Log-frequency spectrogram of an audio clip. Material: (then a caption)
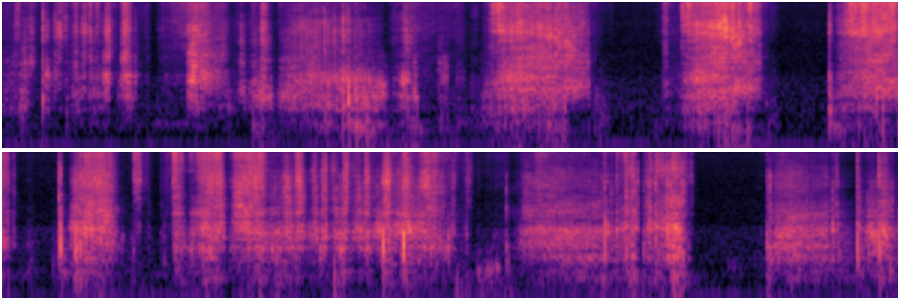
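Plastic. Fingernails and fingertips scratch and rub along the textured surface of a beige hollow plastic air freshener dispenser housing with leaf cutouts, lying on its side. Bursts of dry, bright scraping and rasping come in uneven runs separated by short silences.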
